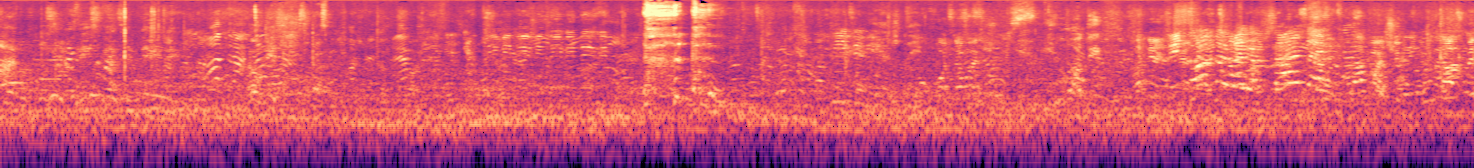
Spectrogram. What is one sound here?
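Spectators chatter and call out nearby, outdoors.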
